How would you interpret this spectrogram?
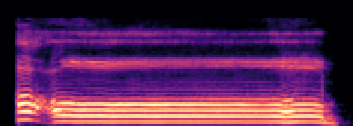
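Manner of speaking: big, loud cartoon uh-oh, held out; loud mock uh-oh. Villain about to fight, with a loud hammed-up uh-oh. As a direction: play it like a hammy villain relishing trouble.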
